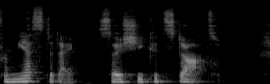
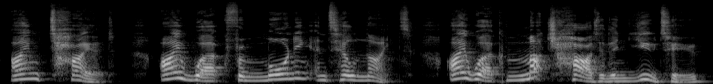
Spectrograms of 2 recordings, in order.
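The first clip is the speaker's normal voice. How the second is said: louder, higher, exasperated; fed-up complaint; 7 semitones higher, 6 dB louder than usual. Acted. Bird complaining to mouse and sausage, exasperated. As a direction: vent the unfairness of it all.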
